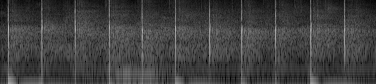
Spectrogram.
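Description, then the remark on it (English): An audience applauds the families standing with the members, a steady, even beat: about a dozen sharp, regularly spaced claps ring out over a continuous hiss of clapping, moderately loud, with no voices. “And I think that they deserve a big round of applause as well.”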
